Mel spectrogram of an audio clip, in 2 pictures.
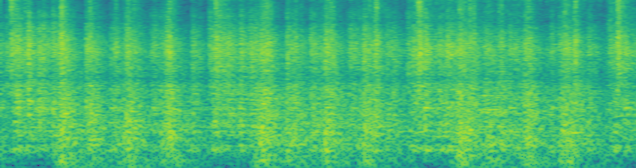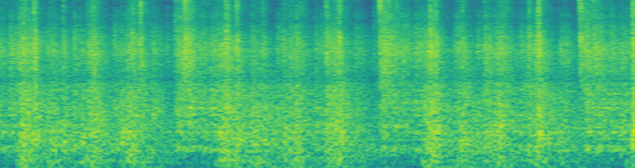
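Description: A large troupe of dhol drummers playing together in a dense, steady beat, the many strokes blurring into a continuous rumble.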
